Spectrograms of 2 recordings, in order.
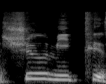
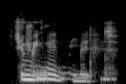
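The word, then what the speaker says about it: Schmidt: 그 다음 얘는 한음절로 발음해야 됩니다. 슈미트 삼음절이 아니고 한음절로 항상 음절 단위로 소리를 끊는 연습을 하는 게 좋습니다. 읽어볼까요? 슈미트. 슈밋. 그렇죠.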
